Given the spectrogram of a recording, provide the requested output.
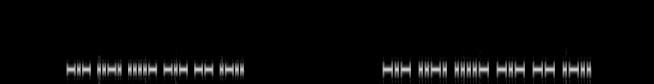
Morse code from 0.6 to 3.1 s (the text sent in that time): KF4KML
